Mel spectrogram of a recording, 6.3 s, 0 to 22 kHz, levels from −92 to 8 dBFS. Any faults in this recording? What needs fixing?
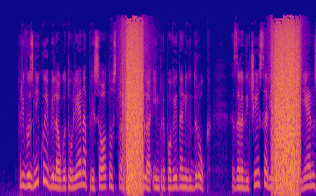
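Wireless microphone noise hits at 2.19–3.19 s and 5.22–6.23 s: the analogue FM link fades as reflected signals cancel, so receiver hiss swells into static over the speech. Unlike a digital dropout's clean silence, these rise as noise. Use diversity receivers and keep antennas in clear line of sight.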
